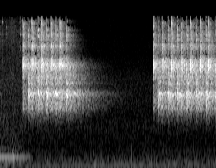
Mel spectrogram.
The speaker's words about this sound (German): Zuerst zieht der Philipp Spindler die Schieberklappe auf und zu, damit die Löwen hören, dass sie reinkommen sollen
